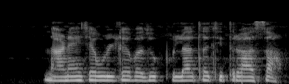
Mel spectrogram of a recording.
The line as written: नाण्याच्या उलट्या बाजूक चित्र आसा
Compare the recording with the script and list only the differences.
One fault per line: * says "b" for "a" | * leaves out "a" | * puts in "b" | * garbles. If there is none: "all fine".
* puts in "फुलाचा"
